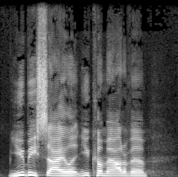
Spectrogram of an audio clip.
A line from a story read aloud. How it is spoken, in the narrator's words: Jesus rebukes him, says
